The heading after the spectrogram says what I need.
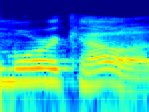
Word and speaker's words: Morikawa: And for our esteemed guests, we have Morikawa. Yep. Good morning. Yeah. I didn't ask you if I pronounced your name right, so was that Yeah, all that's right. Morikawa.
